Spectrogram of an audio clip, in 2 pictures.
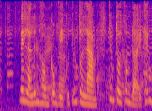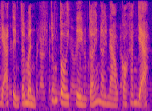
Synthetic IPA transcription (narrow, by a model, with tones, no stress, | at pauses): ɗə˧jlaː˨˩lï˧ŋ̟ɦo˨˩nkə˧wŋ͡mvi˨˩kːu˧˩t͡ɕʊ˨˦ŋ͡mt̪o˧jlaː˨˩mt͡ɕʊ˨˦ŋ͡mt̪o˧jxə˧wŋ͡mɗə̰ː˧˨jxaː˨˦nza̰ː˧˥˩t̪i˨˩mt̪əː˨˦jmï˨˩ŋ̟t͡ɕʊ˨˦ŋ͡mt̪o˧jt̪i˨˩mt̪əː˨˦jnəː˧jnaː˨˩wkɔ˨˦xaː˨˦nza̰ː˧˥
